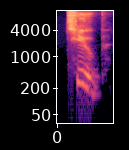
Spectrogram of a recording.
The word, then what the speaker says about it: tube: pouquinho nessa palavra ali tube como que eu sei que a pronúncia desse u é desse jeito é igual um escorregador que não é um som de ã porque depois da letra B eu tenho uma letra e esse e é chamado de Magic i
